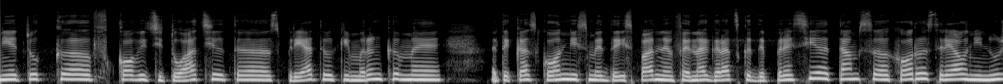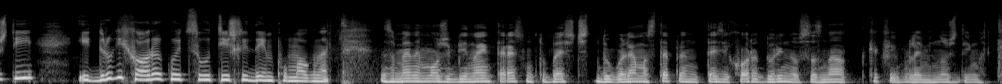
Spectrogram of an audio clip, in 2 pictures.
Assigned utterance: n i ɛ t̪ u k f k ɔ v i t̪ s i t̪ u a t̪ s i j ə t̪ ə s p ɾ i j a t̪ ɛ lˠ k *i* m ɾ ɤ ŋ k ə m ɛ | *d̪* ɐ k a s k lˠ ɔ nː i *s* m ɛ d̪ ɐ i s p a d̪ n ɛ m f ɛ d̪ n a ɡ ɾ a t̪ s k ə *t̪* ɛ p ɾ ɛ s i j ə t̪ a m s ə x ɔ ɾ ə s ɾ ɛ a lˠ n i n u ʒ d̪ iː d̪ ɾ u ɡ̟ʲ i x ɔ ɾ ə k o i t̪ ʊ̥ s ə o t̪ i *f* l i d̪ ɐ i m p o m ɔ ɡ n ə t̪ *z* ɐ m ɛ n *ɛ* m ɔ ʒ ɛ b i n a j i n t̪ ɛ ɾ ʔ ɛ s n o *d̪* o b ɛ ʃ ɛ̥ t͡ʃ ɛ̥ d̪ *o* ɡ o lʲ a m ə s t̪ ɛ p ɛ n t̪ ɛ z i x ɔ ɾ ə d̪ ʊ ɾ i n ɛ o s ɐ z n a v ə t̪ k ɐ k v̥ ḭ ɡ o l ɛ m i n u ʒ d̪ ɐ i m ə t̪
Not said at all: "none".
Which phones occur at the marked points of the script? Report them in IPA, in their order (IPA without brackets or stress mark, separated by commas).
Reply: i, t̪, s, d̪, ʃ, z, ɛ, t̪, o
